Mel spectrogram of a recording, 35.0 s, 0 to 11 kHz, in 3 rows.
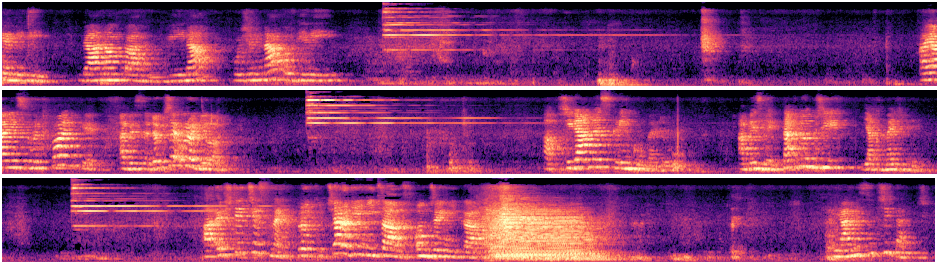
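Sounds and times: small bell ringing: 4.7s - 9.5s, 15.5s - 18.7s, 24.2s - 27.4s.

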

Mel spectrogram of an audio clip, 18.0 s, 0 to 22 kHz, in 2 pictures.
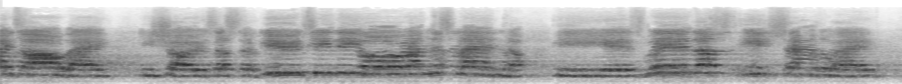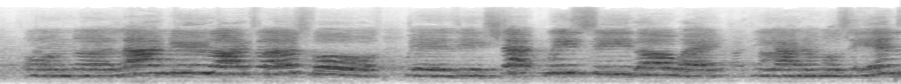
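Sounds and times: children's choir singing: 0.0s - 18.0s.

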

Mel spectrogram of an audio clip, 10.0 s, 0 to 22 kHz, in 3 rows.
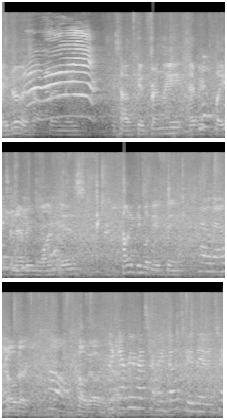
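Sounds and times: infant squealing: 0.2s - 1.6s.

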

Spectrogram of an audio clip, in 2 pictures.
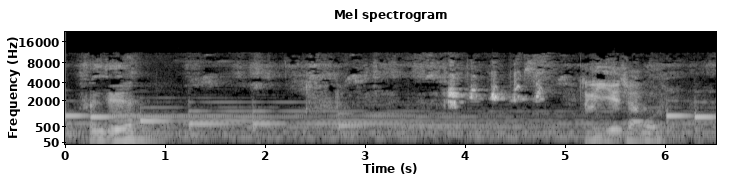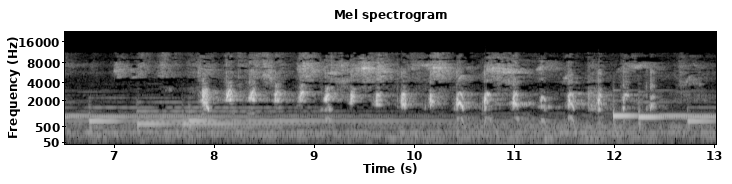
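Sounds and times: background music with held tones: 0.0s - 13.0s
bird chirping rapidly: 2.9s - 5.6s, 7.0s - 12.9s.

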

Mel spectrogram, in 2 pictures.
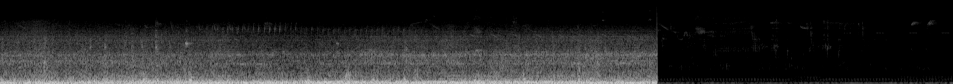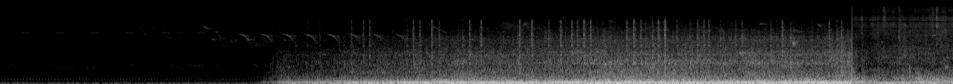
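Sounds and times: vehicle rumbling on dirt track: 0.0s - 6.6s, 12.2s - 19.0s
faint birds chirping: 6.6s - 15.0s.

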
